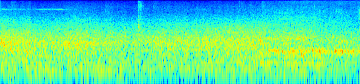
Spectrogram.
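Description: Steady road traffic noise, a continuous wash of passing vehicles, with a faint steady tone joining near the end.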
